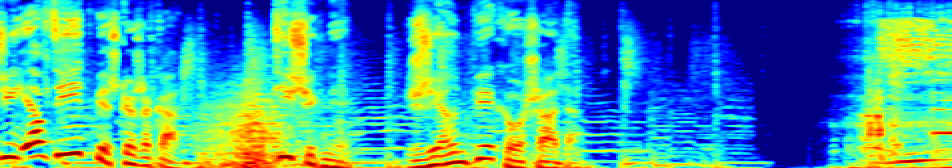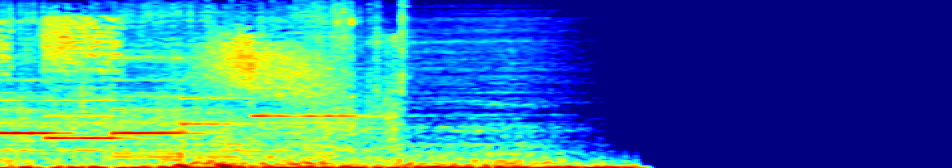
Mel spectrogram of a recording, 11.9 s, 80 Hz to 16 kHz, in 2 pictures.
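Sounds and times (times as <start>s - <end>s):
deep rumble: 1.0s - 2.4s
hissing whooshes: 1.1s - 2.2s.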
